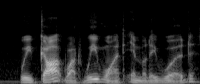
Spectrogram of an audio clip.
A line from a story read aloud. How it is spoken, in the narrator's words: Stone said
